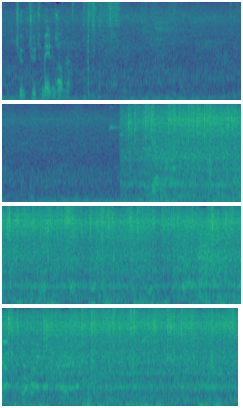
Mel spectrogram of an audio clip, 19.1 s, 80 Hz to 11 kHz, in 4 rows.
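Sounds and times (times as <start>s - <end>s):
packing machine whining and clattering: 7.0s - 19.0s.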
